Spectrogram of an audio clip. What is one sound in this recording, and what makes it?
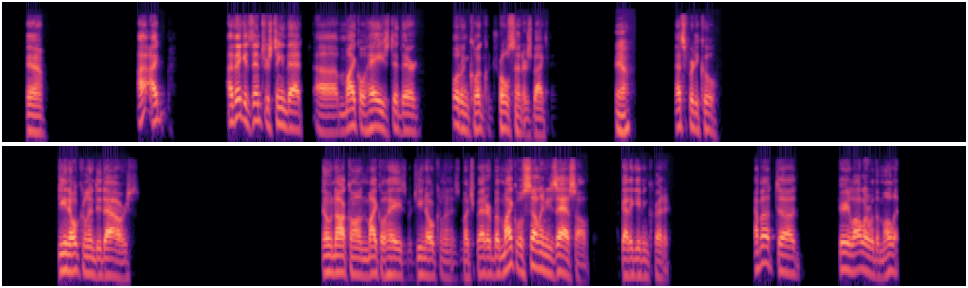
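A man talks in short bursts with pauses, close to a microphone.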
